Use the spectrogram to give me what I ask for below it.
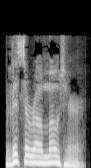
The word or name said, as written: visceromotor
